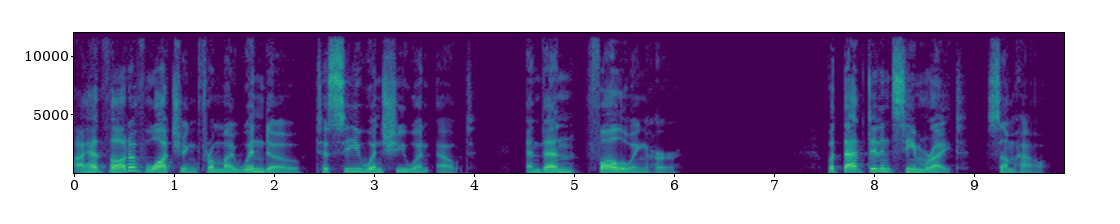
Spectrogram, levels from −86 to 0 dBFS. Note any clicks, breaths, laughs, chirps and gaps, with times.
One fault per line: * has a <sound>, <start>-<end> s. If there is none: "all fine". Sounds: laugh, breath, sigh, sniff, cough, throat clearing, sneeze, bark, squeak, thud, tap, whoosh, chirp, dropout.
all fine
